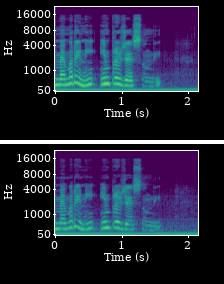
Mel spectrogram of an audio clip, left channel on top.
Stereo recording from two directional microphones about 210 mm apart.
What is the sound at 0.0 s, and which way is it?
A woman's voice, 60° left (ahead or behind).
